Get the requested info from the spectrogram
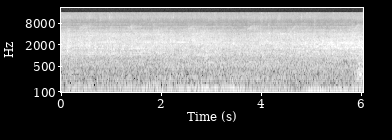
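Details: Steady broadband hiss and rumble like a passing train, with no animal voice.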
